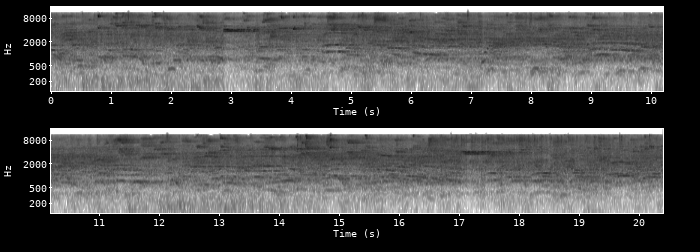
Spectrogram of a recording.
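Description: A crowd of spectators chatters throughout.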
